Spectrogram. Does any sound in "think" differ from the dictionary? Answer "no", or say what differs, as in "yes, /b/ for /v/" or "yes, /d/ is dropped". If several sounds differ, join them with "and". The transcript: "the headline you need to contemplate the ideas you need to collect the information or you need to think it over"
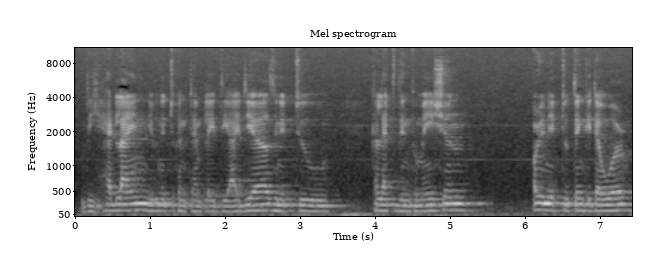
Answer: yes, /t/ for /θ/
